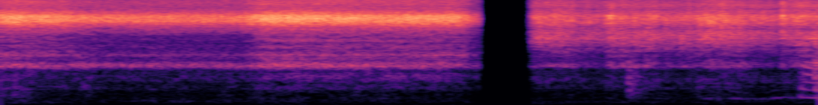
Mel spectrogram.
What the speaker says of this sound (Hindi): हाई फ्लेम पे करके गैस को इसके बराबर से भूनना है, जिससे इसका रंग हल्का ब्राउन में हो जाए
